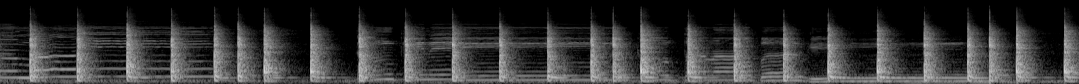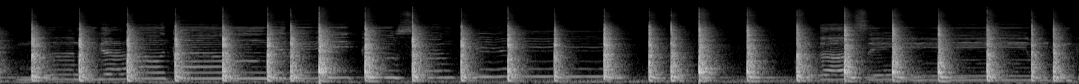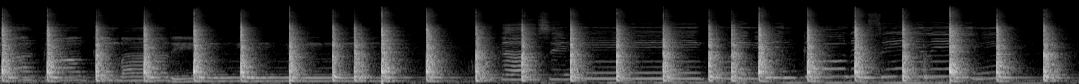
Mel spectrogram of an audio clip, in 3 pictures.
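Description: A pair of small toy drums with clay bodies and cement-sack paper heads, struck with thin sticks in a quick, steady rhythm of about three strokes a second, over a sustained melody line of held notes that step up and down.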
